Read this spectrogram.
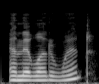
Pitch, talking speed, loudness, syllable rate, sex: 205 Hz, 240 wpm, -17 LUFS, 6.2 syllables/s, female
